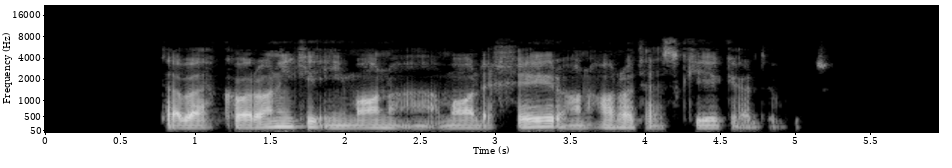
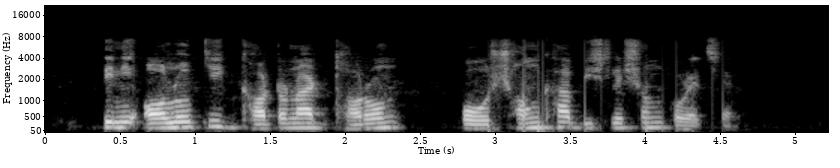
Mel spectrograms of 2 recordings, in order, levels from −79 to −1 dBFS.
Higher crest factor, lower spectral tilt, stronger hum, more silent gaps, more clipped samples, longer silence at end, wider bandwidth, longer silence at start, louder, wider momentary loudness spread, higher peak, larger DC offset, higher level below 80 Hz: about the same, 20 dB vs 18 dB; about the same, -7.5 dB/octave vs -7 dB/octave; neither; first, 5.06-5.12 s vs none; neither; about the same, 0.75 s vs 0.65 s; about the same, 7.8 kHz vs 7.8 kHz; first, 0.8 s vs 0.4 s; about the same, -20 LUFS vs -19 LUFS; first, 17 LU vs 12 LU; about the same, -2 dBFS vs -2 dBFS; neither; second, -60 dBFS vs -52 dBFS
